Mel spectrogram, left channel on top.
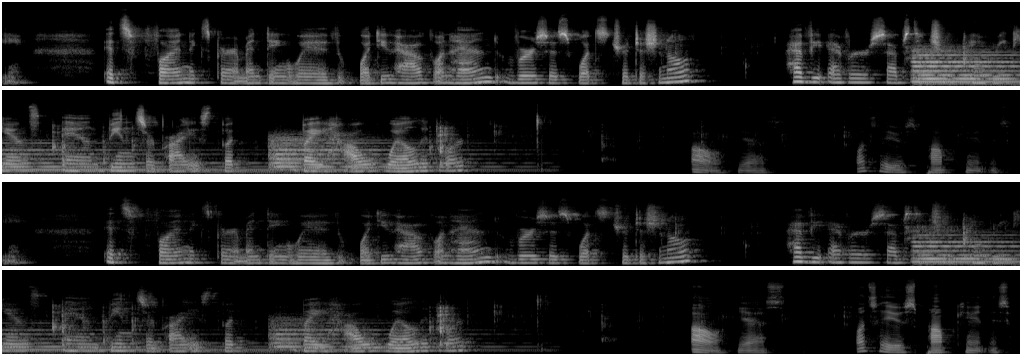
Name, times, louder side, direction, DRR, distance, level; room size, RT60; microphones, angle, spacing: voice 1, 0.0-6.9 7.8-12.5 13.2-14.8, left 6 dB, 85° left, 1.4 m, -31 dB
sound 1, 6.1-19.3, equal, 5° right, 4.1 m, -49 dB
Gothic church bells, 9.1-15.2, left 5 dB, 65° left, 0.6 m, -34 dB
voice 2, 17.1-18.0 18.7-20.3, right 7 dB, 75° right, 0.6 m, -40 dB
22.0 x 12.0 x 3.1 m
head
